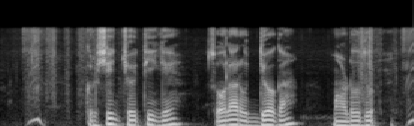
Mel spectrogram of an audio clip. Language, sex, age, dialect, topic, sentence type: Kannada, male, 18-24, Dharwad Kannada, agriculture, statement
